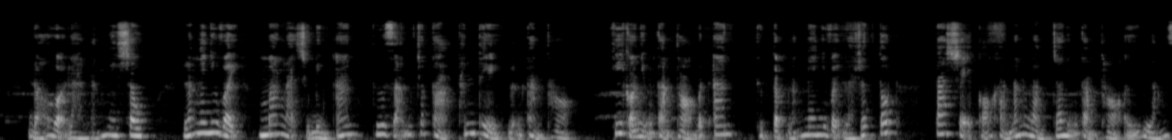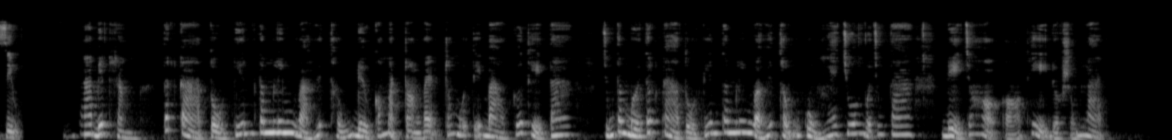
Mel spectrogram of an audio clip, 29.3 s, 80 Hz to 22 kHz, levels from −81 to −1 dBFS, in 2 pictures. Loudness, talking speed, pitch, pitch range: -33 LUFS, 215 wpm, 220 Hz, 170-255 Hz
